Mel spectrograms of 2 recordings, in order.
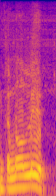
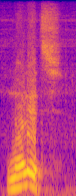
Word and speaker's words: knowledge: dengan outcome dimoderasi oleh satu bukan KN ingat ya knowledge knled bukan KN knowledgeledledledgeled Coba bilang knowledge jadi nanti kalau pas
